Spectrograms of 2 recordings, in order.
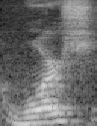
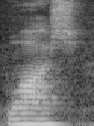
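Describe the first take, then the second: First: The word has an R sound before the sh. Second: The word has no R sound before the sh. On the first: The speaker calls it wrong. "with an R" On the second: The speaker calls it right. "there wasn't an R in war in wash"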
